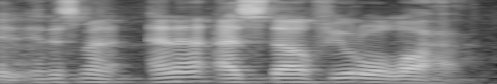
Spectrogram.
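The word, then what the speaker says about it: Astaghfirullah (أستغفر الله): Astaghfirullah. Astaghfirullah. He has to learn how to say it properly likewise. Some people, they say istaghfirullah, istaghfirullah. And they'll make the harakat wrong.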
